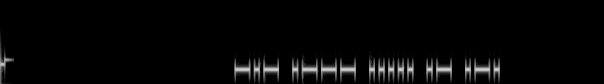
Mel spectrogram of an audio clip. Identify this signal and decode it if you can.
Morse code, heard as a keyed tone, about 25 wpm, 700 Hz. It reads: KJ5AR
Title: USA Call Signs - 5 Characters - 25wpm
